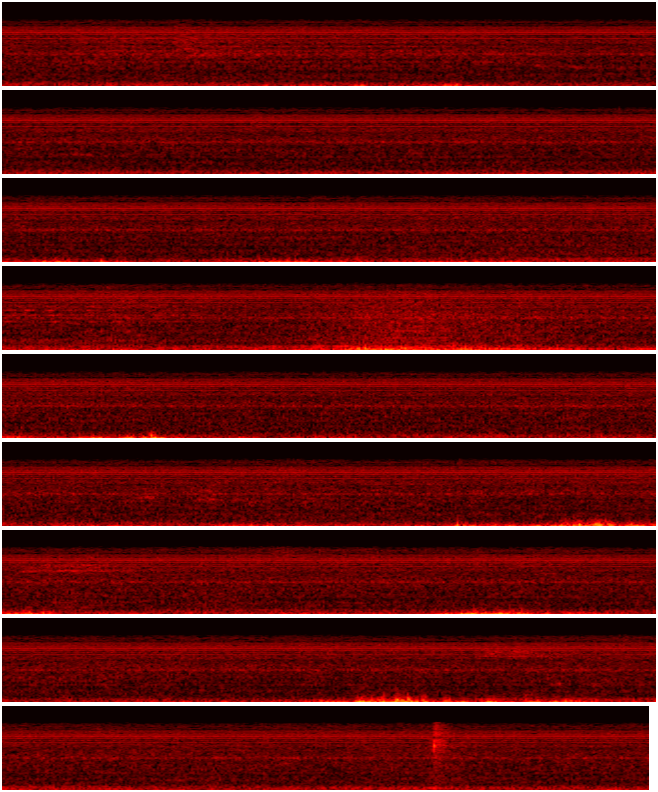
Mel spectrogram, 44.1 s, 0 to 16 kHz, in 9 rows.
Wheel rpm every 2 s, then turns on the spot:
0, 0, 0, 0, 0, 0, 0, 0, 0, 0, 0, 0, 0, 0, 0, 0, 0, 0, 0, 0, 0, 0.
none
